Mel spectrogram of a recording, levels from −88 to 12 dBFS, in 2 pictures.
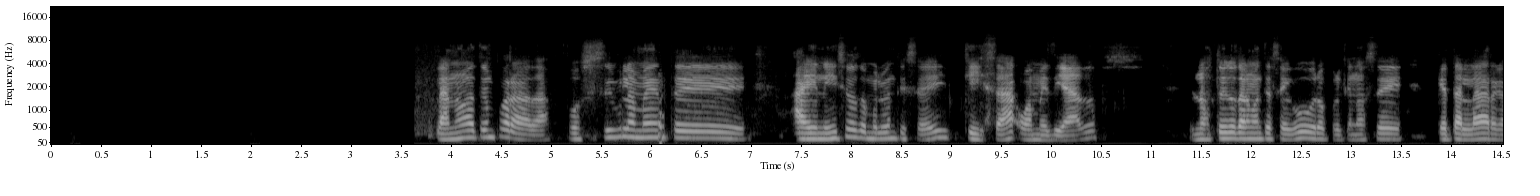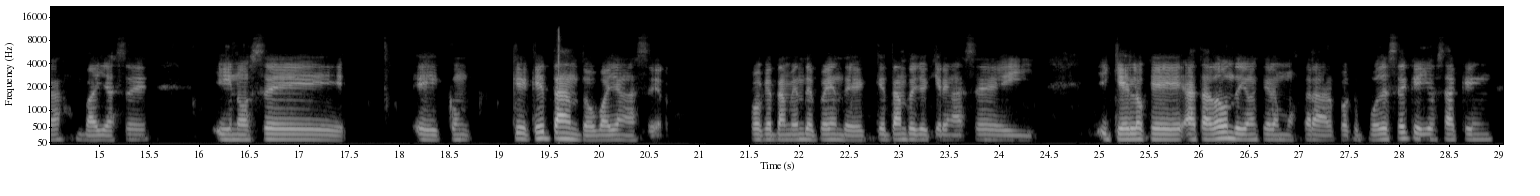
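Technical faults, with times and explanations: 6.06–6.13 s, broken MP3 bit reservoir: the speech skips forward and the next 64 ms come out garbled. The likely cause is missing MP3 frames; the frames that follow look back for borrowed data and decode bytes from the wrong frame. That garbled stretch spans under three frames of about 24 ms. A plain dropout would leave a clean gap, and a repeated-packet fault would reuse earlier sound.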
